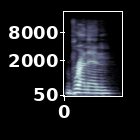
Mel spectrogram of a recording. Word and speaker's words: Brennan: Brandon again on Sunday. Brandon, we ran through briefly again. And I'm just saying it's karma. This witness not pronouncing Brennan's last name properly is just karma for the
